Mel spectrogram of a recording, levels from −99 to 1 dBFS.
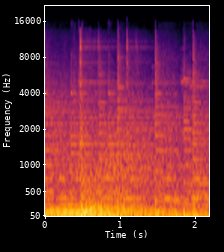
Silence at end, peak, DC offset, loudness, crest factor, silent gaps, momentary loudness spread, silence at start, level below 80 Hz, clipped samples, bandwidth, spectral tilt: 0 s; -2 dBFS; under 0.1%; -18 LUFS; 14 dB; none; 9 LU; 0 s; -20 dBFS; under 0.1%; 12.5 kHz; -7 dB/octave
